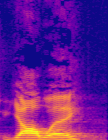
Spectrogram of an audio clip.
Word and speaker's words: Yahweh: The Hebrew people pronounce it differently than we do in English as Yahweh.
